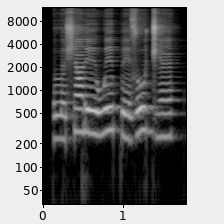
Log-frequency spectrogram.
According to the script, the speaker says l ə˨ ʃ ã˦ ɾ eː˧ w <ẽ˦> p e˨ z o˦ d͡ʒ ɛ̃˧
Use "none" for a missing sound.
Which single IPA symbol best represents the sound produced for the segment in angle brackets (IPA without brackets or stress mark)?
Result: e˦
